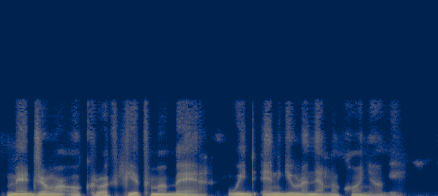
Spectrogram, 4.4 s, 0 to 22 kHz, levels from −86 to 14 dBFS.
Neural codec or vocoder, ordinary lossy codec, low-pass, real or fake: codec, 24 kHz, 0.9 kbps, WavTokenizer, large speech release; none; 10.8 kHz; fake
